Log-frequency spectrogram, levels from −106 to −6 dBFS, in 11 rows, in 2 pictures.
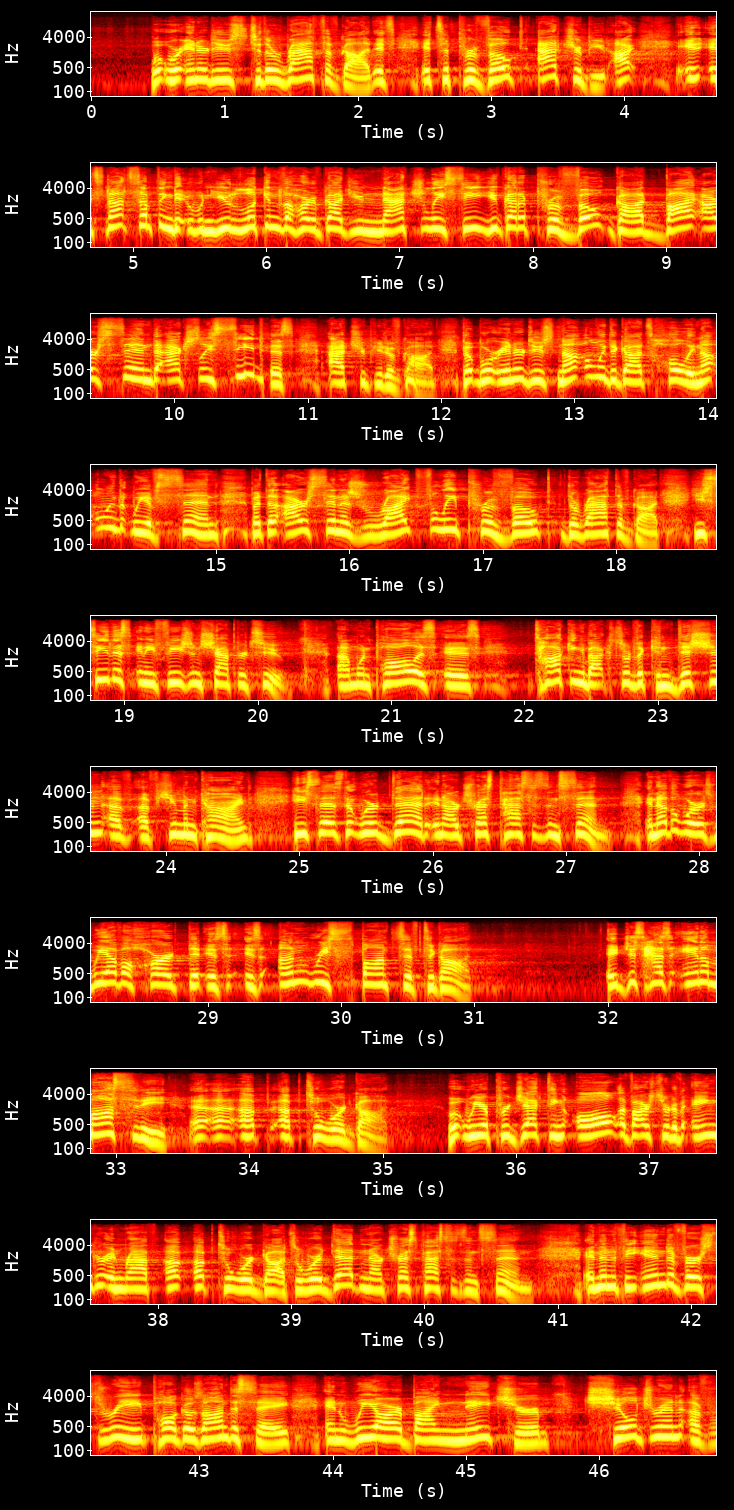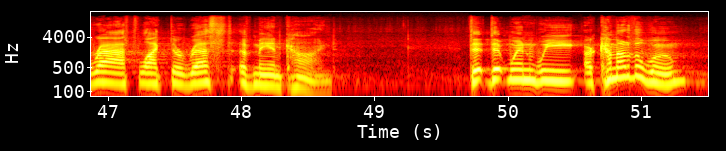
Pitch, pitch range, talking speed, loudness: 225 Hz, 205-255 Hz, 210 wpm, -19 LUFS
